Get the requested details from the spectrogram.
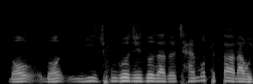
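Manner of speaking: normal talking voice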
